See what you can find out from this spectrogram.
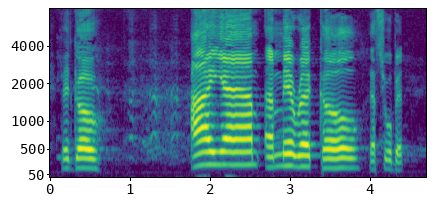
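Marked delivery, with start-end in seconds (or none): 1.8-3.9 very slow, tough-guy gangster delivery. Showing a participant how to say their bit, a bit of a gangster voice. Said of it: "say it with a bit of a gangster voice".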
